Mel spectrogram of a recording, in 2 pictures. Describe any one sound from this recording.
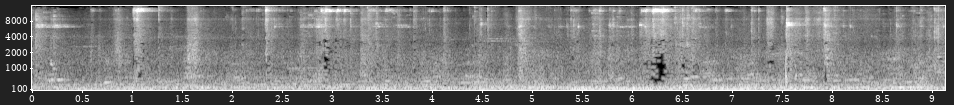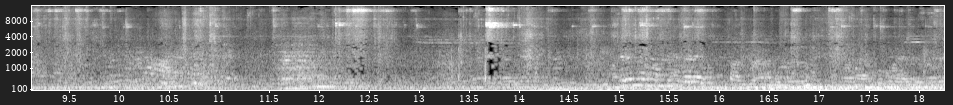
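A heavy chain clinks and rattles.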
